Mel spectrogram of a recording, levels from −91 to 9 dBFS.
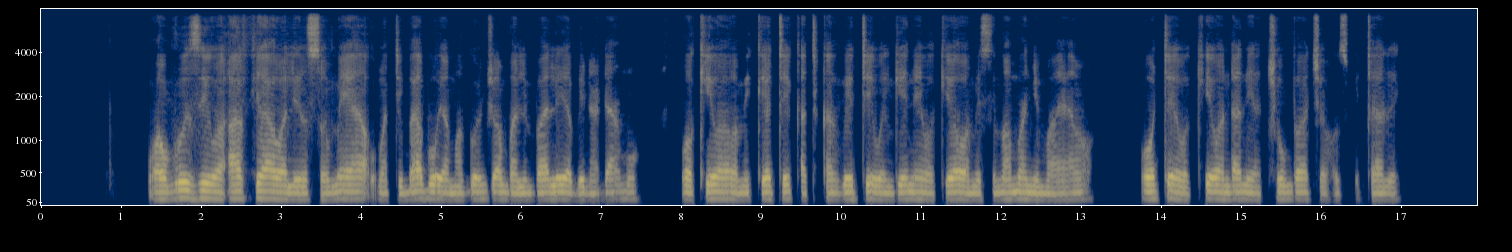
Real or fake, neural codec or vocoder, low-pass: fake; codec, 16 kHz in and 24 kHz out, 1.1 kbps, FireRedTTS-2 codec; 7.2 kHz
